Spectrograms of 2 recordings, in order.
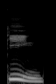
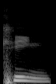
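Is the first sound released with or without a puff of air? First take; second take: without; with. First: The first sound has no strong puff of air. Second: The first sound has a strong puff of air. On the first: "যেখানে আমরা বলতাম" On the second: "ওইখানে stress দিলে কি হবে"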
